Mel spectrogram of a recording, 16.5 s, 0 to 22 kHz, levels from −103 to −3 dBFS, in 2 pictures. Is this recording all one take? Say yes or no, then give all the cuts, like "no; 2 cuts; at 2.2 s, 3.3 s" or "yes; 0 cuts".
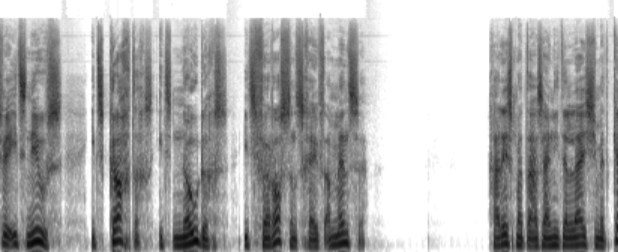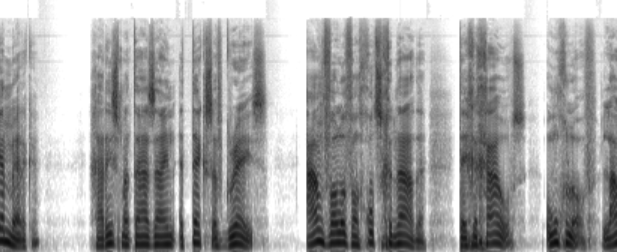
yes; 0 cuts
